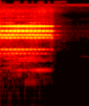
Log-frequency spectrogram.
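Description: A cellphone rings with a bright, warbling electronic tone for under a second before cutting off abruptly, leaving silence.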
